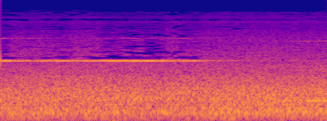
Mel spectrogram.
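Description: Steady outdoor rumbling noise with a single high, steady squealing tone that stops about one and a half seconds in.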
